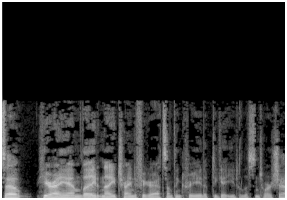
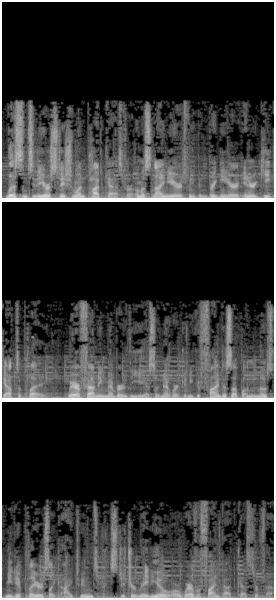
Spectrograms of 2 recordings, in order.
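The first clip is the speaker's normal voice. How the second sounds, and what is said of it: Announcer voice. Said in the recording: “I guess I could just use my announcer voice.”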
